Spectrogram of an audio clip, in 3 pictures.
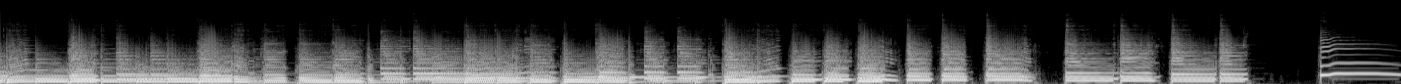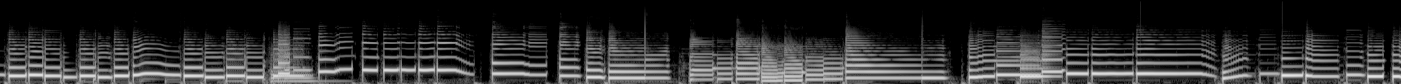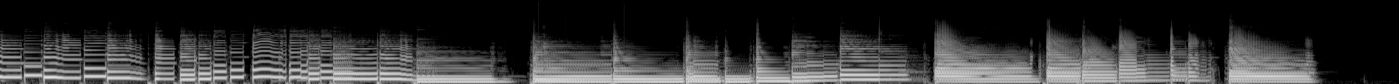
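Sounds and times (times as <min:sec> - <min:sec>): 
fuzz distortion: 0:00.0 - 0:12.6, 0:13.2 - 0:41.3.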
